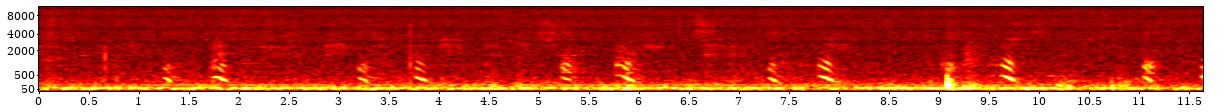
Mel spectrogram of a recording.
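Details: Wednesday, a pet ferret, snores while asleep indoors. Soft, squeaky, descending snore notes come in pairs about once a second over a steady low hum.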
